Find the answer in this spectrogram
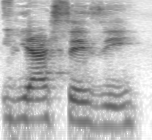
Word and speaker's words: Yesezi: say your traditional name how is your is your name pronounced it's yes izzy ah so cute and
